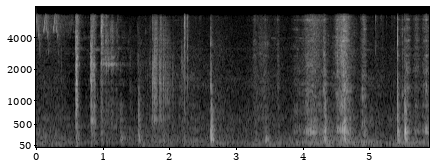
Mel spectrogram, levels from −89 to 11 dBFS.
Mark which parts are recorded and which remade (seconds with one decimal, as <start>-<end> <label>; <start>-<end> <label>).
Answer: 0.0-0.5 recorded; 0.5-1.4 remade; 1.4-5.9 recorded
